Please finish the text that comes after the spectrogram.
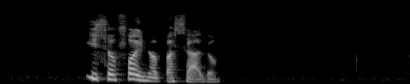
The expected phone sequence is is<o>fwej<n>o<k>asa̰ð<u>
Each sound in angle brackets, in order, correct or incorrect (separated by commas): correct, correct, incorrect, incorrect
